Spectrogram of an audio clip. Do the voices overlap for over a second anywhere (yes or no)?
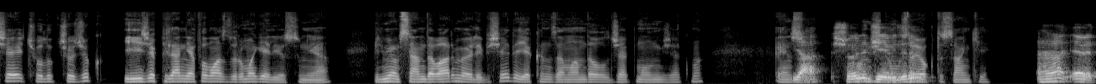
yes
